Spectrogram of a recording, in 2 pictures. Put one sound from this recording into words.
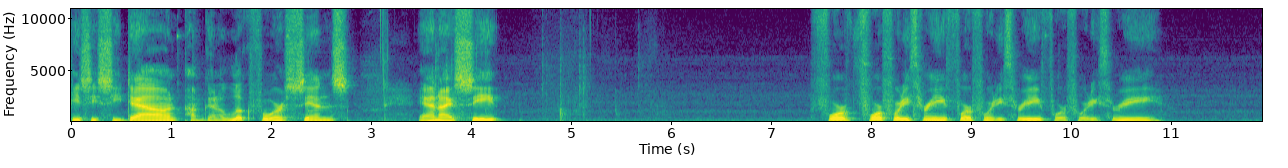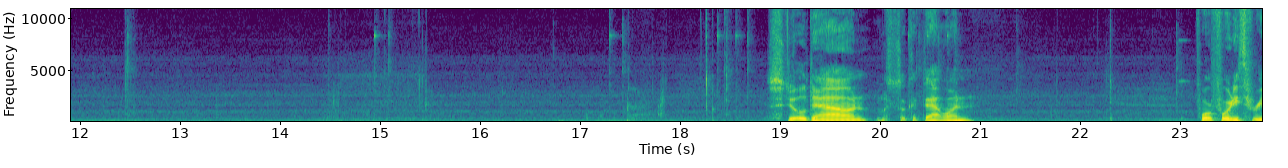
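An elderly man speaks calmly and close to a microphone, explaining in short bursts with pauses.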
